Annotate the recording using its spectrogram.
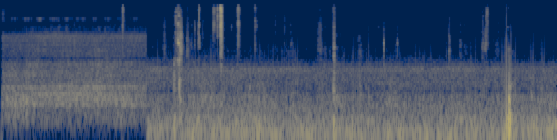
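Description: A few faint, scattered clicks and small taps from handling a dimple lock cylinder as its plug is drawn out of the housing, the sharpest a little past three seconds in and just before the end.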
